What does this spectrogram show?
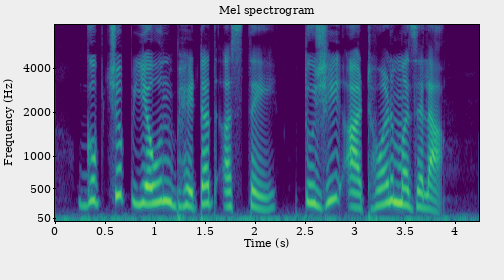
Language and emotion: Marathi, neutral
